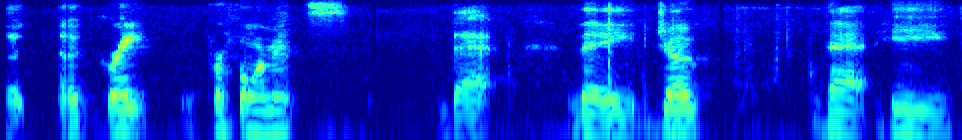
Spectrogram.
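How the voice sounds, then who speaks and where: A man speaking as a podcast guest in a casual film chat, relaxed and measured, pausing between phrases. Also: mid-range voice. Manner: relaxed, measured, with pauses and fillers. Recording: dull lo-fi sound.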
